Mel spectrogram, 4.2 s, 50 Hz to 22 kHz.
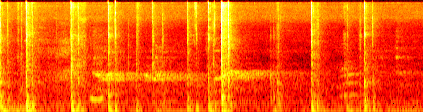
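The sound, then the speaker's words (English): Typing on a computer keyboard while looking something up, with a quick, irregular run of many sharp key clicks at moderate level and no voices. “You can look it up. If you type in Microsoft patent 666.”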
